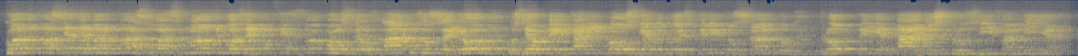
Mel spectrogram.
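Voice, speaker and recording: A man preaching a fervent Pentecostal sermon in a church, at times rising to shouted declarations. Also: extremely high pitch, monotone, normal speed, hardly any pauses, a crowd in the background. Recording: echoey church hall, mic at a distance.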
